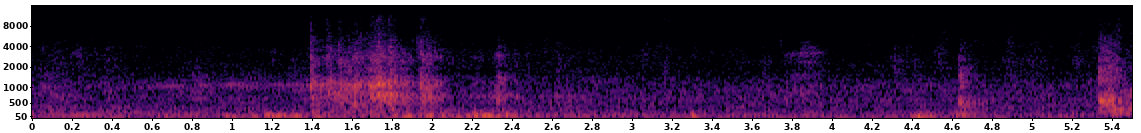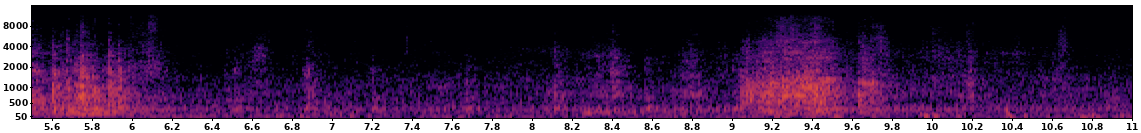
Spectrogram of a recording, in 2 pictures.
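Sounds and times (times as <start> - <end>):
scraping noises: 1.4 - 2.6, 8.0 - 10.8.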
